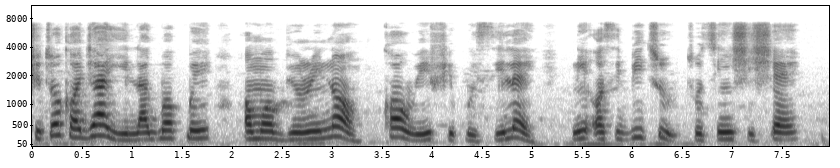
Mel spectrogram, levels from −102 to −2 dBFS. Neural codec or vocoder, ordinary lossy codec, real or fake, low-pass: none; none; real; 7.2 kHz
